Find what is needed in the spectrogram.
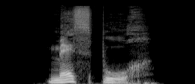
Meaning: missal
- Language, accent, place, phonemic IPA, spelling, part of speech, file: German, Germany, Berlin, /ˈmɛsˌbuːχ/, Messbuch, noun, De-Messbuch.ogg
